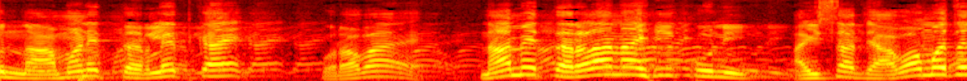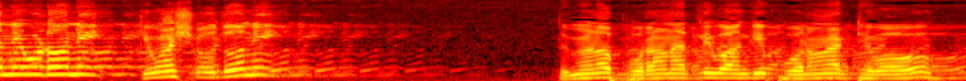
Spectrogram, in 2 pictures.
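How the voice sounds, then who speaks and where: A man's voice: high-pitched, a bit bright. A man with a Marathi accent preaching a devotional sermon at a temple gathering, telling stories with humor and emphatic exclamations. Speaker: kirtan preacher.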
